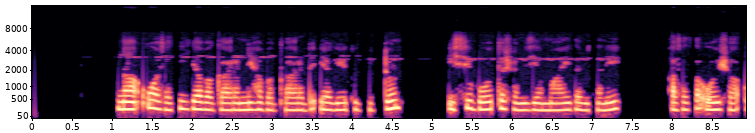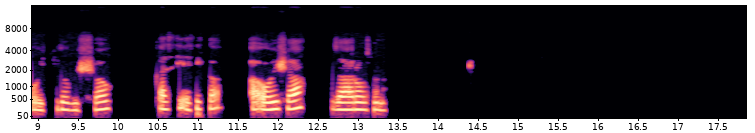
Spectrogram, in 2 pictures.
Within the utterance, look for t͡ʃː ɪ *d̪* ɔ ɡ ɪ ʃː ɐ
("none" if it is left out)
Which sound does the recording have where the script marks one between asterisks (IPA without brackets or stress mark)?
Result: d̪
